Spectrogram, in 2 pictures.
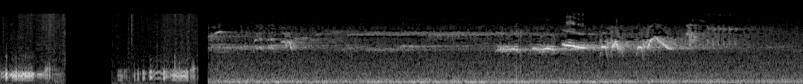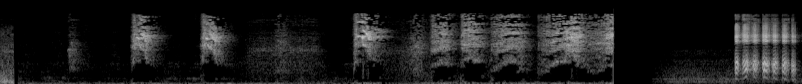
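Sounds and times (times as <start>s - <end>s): small birds chirping: 2.1s - 14.2s.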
